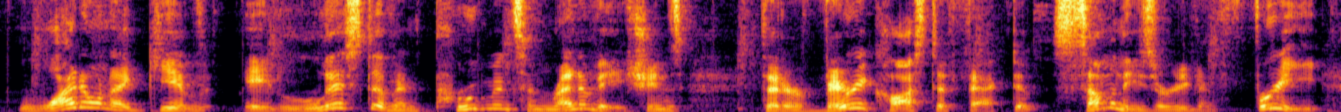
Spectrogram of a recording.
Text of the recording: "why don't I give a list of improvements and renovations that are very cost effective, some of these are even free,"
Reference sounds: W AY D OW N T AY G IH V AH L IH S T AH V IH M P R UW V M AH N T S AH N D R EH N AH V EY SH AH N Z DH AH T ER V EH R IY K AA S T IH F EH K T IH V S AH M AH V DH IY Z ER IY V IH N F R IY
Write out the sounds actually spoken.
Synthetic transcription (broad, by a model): W AY D OW N T AY G IH V AH L IH S T AH V IH M P R UW V M AH N T S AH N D R EH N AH V EY SH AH N Z DH AH T ER V EH R IY K AA S T IH F EH K T IH V S AH M AH V DH IY Z ER IY V IH N F R IY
